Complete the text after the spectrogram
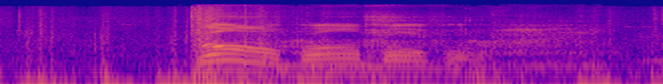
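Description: A large deer bellows close by.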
